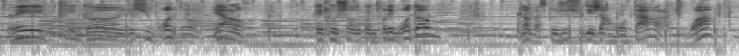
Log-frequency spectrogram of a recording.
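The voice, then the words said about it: Strong southern French accent. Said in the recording (French): “avec un accent méridional prononcé”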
